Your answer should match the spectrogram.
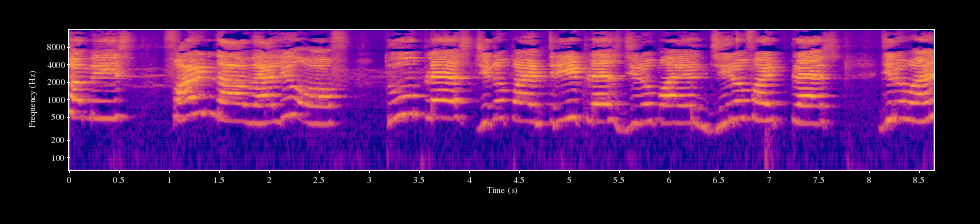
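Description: A young boy's voice speaking in a high, sing-song lilt in short phrases with brief breaks, reading out a decimal sum term by term.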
